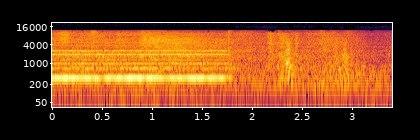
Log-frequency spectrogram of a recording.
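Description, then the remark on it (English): A subway train in Paris rumbles along underground, opening with a loud, steady tonal whine for nearly two seconds before settling into a continuous rolling roar with faint shifting squeals. No one speaks. “I'm on the subway riding to what the novelist Victor Hugo called Paris's outpouring of gold”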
